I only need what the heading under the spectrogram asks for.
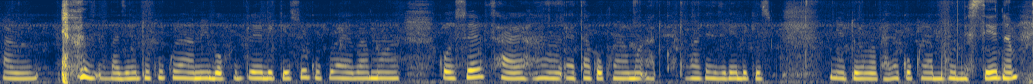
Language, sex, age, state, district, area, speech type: Assamese, female, 30-45, Assam, Charaideo, rural, spontaneous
